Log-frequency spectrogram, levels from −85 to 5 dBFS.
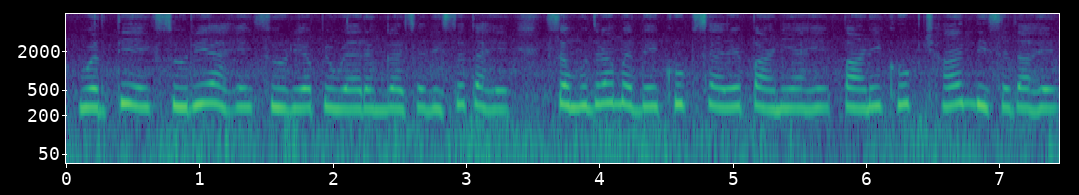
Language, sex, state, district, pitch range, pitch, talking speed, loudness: Marathi, female, Maharashtra, Nagpur, 260-295 Hz, 270 Hz, 155 wpm, -30 LUFS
